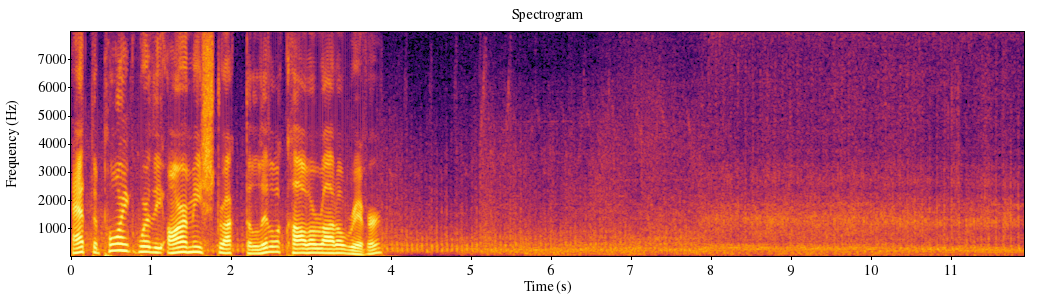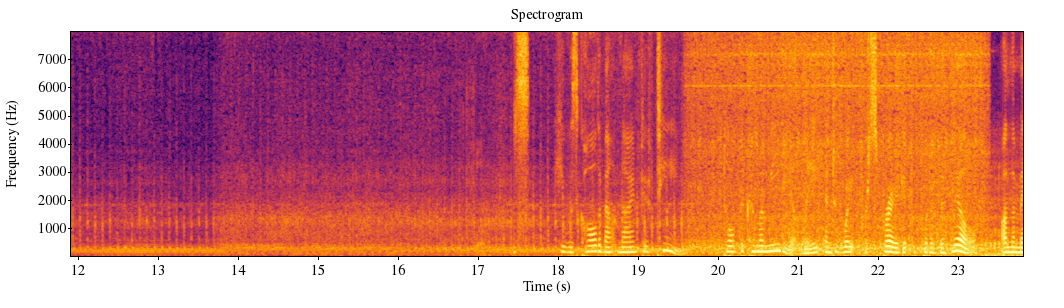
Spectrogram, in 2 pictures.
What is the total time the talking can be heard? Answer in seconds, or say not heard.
11 s.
